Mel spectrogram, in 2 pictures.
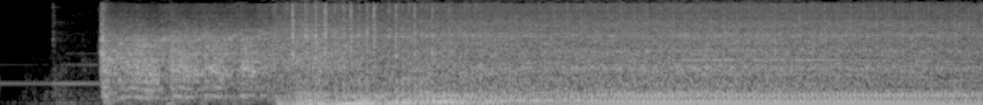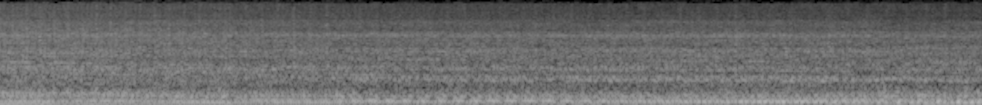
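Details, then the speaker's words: Mustang, mass airflow sensor unplugged for testing, coolant temp sensor suspected faulty: quick start, brief rev flare, then smooth even idle with no misses, running fine, even better. Normal idle. "And it seems to be running fine. Better actually."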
